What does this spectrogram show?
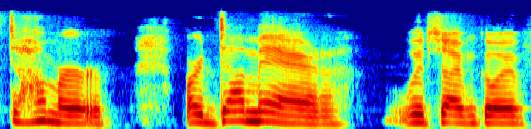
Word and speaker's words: Damer: You're using, by the way, the German pronunciation of my last name, but it's actually Dahmer? It's Dahmer, the British, but there's also a French Canadian. I'm from Canada, so when I'm in Quebec, it's Dahmer.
